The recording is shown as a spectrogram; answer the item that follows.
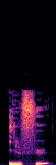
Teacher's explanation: Tu fus, exactly the same thing, final S not pronounced. Il fut, final T not pronounced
